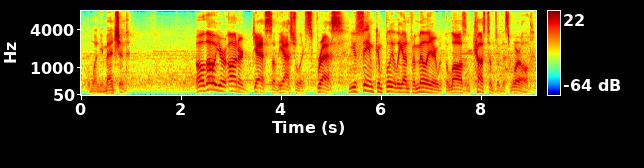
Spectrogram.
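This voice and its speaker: A man's voice: on the low side, noisy background. A man voicing a chatty, earnest security officer in a video game, explaining things in a slightly fussy way. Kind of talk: video game character dialogue.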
